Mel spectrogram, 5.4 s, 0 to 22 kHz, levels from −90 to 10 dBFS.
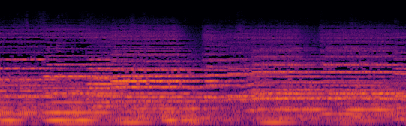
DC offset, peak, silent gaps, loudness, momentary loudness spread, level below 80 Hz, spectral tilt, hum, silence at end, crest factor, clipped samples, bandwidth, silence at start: under 0.1%; -10 dBFS; none; -23 LUFS; 6 LU; -46 dBFS; -5 dB/octave; none; 0 s; 14 dB; under 0.1%; 12.5 kHz; 0 s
